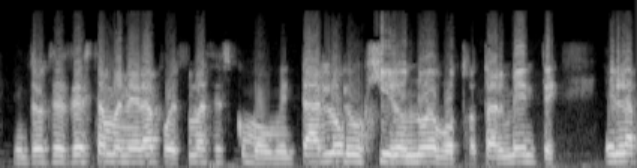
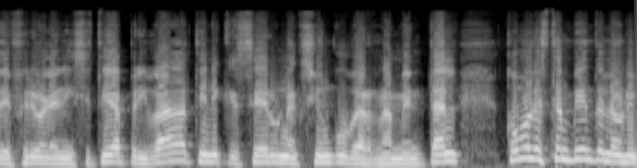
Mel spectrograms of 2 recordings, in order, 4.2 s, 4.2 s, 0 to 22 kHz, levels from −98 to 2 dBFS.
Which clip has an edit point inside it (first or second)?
first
